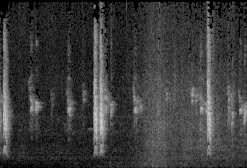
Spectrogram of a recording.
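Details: Chirps from a house sparrow: short sharp notes come in scattered clusters, a strong double burst near the middle and another toward the end, with fainter high twitters between them over a soft background hiss.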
